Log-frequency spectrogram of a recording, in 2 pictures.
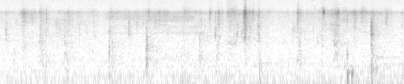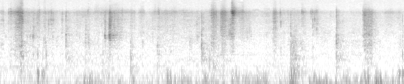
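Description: Footsteps on cave rock: scattered light taps and scuffs with low thumps, getting louder and busier in the second half.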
